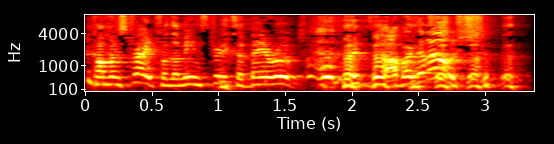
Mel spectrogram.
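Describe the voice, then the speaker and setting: A man's voice: very high-pitched, very animated, moderate pace, pushed and bright, pitched above the performer's own voice, heavily acted. A man voicing a flirty, showy male lounge singer who croons at his audience. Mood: smarmy.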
